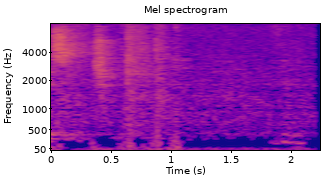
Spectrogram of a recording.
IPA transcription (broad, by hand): ʤ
